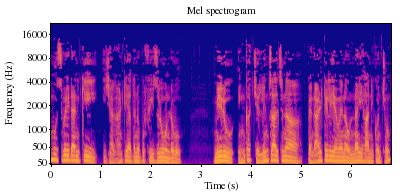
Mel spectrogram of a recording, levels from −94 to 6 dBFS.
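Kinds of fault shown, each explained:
MP3 compression: the speech is likely MP3-coded at a rate that fits about 32 kbps, sounding plainly watery and swirly, with smeared onsets. A spectrogram shows a flat ceiling at 15.5 kHz and weak bands blinking on and off frame to frame.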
